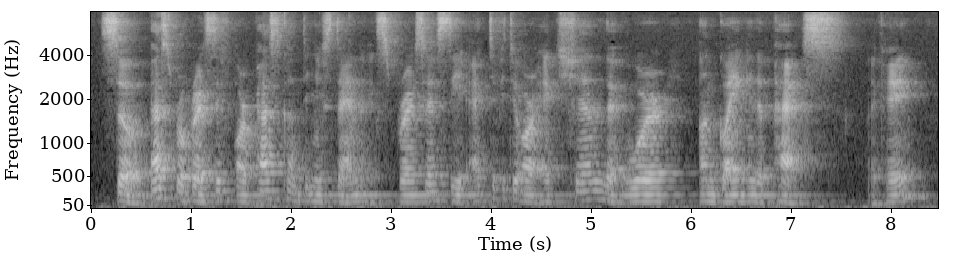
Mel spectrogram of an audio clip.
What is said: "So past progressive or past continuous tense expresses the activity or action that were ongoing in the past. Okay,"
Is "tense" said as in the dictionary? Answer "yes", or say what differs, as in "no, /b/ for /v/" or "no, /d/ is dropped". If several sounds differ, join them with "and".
no, /s/ is dropped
